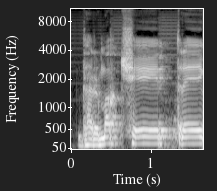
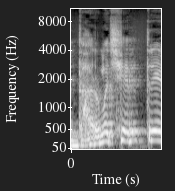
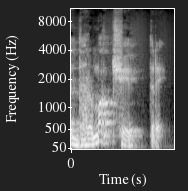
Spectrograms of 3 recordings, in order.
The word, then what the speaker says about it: धर्मक्षेत्रे: प्रथम अध्याय है यहाँ पर, और पहला जो श्लोक है वो है, धर्मक्षेत्रे कुरुक्षेत्रे समवेता युयुत्सवः मामकाः पांडवाश्चैव किमकुर्वत संजय। ये धर्म क्षेत्रे नहीं है, यह धर्मक्षेत्रे है ना, उच्चारण इसका होगा धर्मक्षेत्रे।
